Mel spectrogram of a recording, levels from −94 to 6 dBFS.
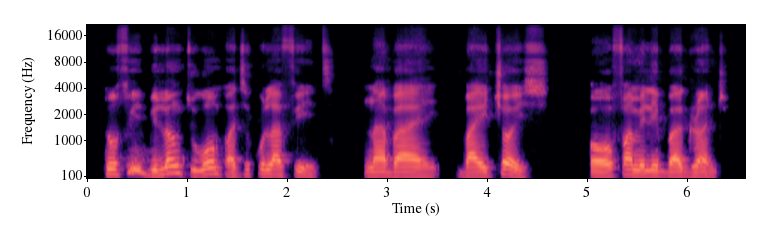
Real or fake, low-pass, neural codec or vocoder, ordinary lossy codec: fake; none; autoencoder, 48 kHz, 128 numbers a frame, DAC-VAE, trained on Japanese speech; none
